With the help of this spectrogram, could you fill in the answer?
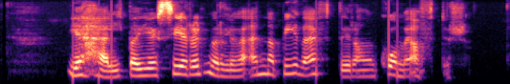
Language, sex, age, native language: Icelandic, female, 50-59, Icelandic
